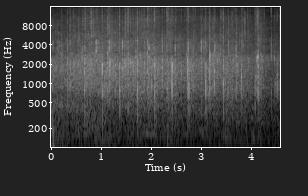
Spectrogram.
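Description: Steady applause from an audience thanking a person for his statement, many hands clapping in a dense, continuous patter at a fairly loud level, sustained for a few seconds without voices.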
